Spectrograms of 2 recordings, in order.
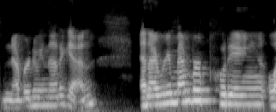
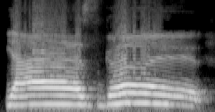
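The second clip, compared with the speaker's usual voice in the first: big, loud and higher praise for the dog; 3 semitones higher, 12 dB louder than usual. Real, not acted. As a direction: reward him with a loud cheer.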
